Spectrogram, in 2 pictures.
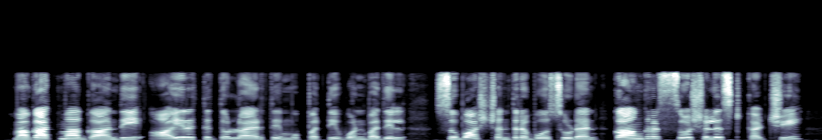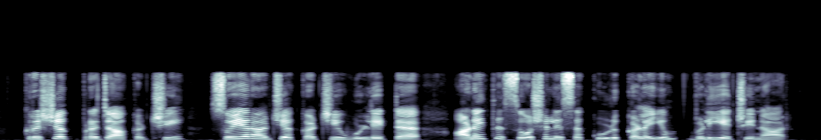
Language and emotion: Tamil, neutral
